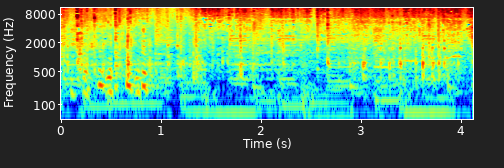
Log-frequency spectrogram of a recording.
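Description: Stirring of chocolate chunks melting in a pot set up as a double boiler: a steady scraping and clinking that runs throughout, with a low, even hum underneath.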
